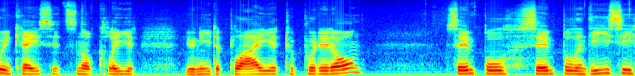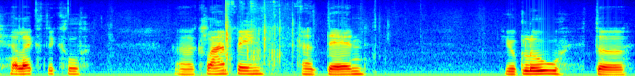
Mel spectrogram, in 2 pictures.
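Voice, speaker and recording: A man presenting a how-to, explaining step by step in an unscripted, halting way with frequent pauses. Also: mid-range voice, mellow, no echo. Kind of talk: unscripted step-by-step tutorial talk.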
